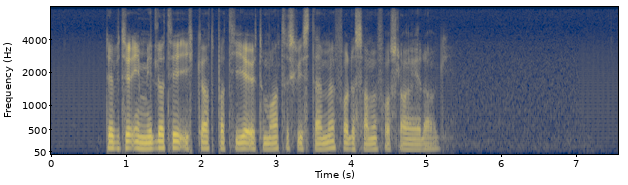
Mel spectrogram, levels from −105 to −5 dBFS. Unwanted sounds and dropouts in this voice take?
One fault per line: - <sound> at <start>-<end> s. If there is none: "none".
none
